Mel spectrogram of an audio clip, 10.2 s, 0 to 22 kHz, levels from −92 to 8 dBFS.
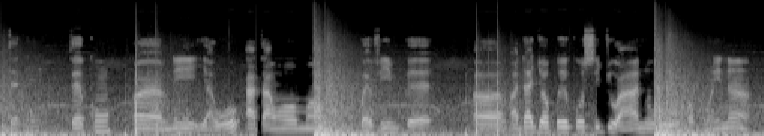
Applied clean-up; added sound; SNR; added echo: none; Cheering / Fireworks; -2 dB; none.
